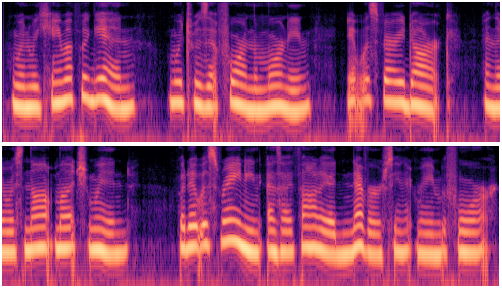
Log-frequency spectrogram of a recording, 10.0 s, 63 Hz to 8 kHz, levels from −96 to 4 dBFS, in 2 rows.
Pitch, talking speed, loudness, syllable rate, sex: 225 Hz, 215 wpm, -14 LUFS, 5.2 syllables/s, female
